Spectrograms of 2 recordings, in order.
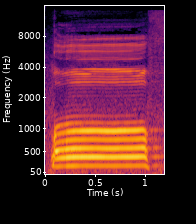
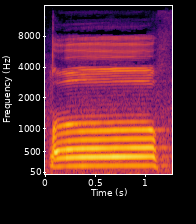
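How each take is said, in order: The two takes are said the same way.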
